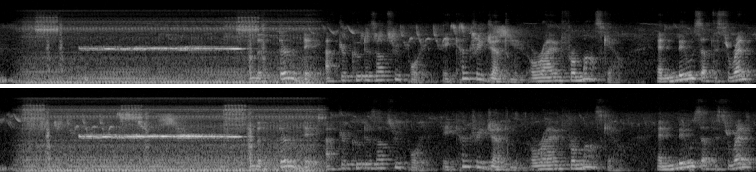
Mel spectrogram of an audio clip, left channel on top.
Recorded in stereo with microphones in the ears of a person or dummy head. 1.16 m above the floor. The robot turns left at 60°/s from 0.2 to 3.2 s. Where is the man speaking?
175° right, 2.5 m; by 7.5 s 140° left, 2.5 m.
